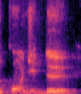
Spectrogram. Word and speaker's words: Conde d'Eu: império já existia e as pessoas pronunciavam povo brasileiro não era tão letrado para ficar falando em francês né então acho que eles vão falavam condido só na na aristocracia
